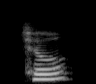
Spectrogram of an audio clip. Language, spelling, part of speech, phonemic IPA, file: Marathi, छ, character, /t͡ɕʰə/, LL-Q1571 (mar)-छ.wav
- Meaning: The sixth consonant in Marathi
